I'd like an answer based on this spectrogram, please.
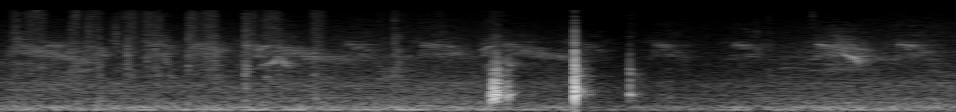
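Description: Tarot cards snapping as the deck is shuffled in the hands: two sharp snaps about half a second apart, with a fainter click just after. Birds chirp faintly in the background.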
